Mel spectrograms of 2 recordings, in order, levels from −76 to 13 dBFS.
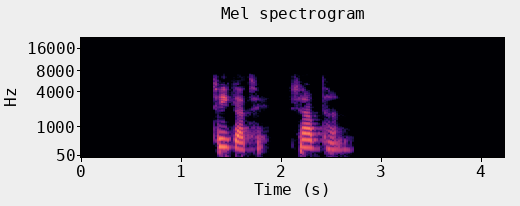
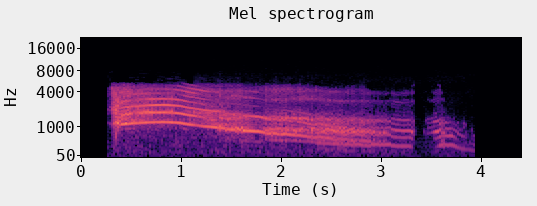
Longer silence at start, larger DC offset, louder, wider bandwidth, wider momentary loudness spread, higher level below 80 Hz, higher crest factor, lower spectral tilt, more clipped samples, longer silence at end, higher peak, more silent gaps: first, 1.35 s vs 0.25 s; neither; second, -19 LUFS vs -16 LUFS; second, 7.4 kHz vs 15 kHz; second, 15 LU vs 19 LU; about the same, -64 dBFS vs -62 dBFS; about the same, 22 dB vs 18 dB; first, -5 dB/octave vs -2.5 dB/octave; neither; first, 1.55 s vs 0.55 s; about the same, -2 dBFS vs 0 dBFS; first, 1.94-2.07 s vs none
